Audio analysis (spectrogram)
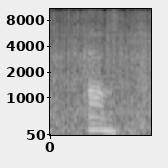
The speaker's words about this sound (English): I am going to wrap this up because I think it's time to wrap up, and the rain is coming down. I think we should be able to sit here silently and just enjoy it on the windshield for a little while.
